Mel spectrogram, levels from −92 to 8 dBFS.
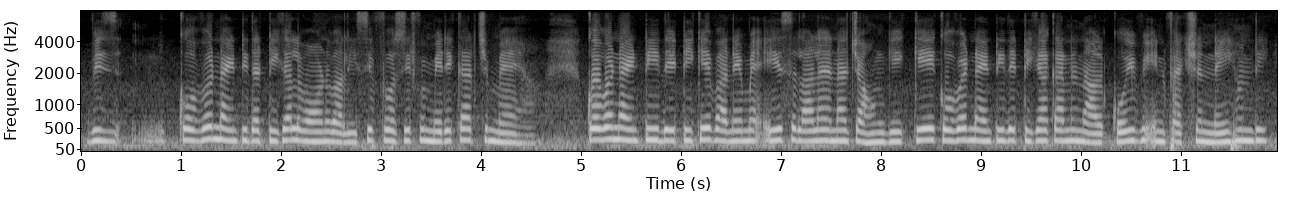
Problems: background sounds at intervals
